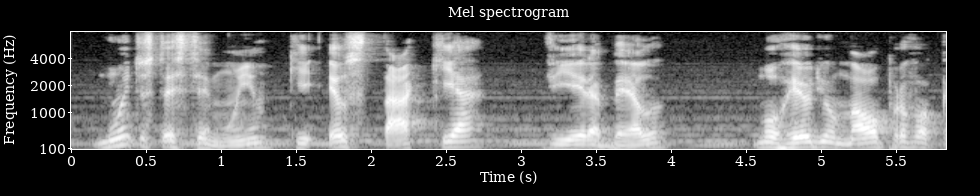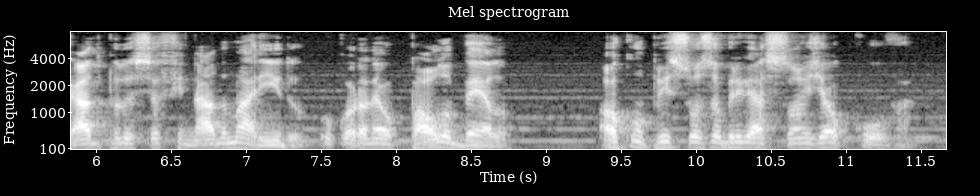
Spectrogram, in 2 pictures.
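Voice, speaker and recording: Music plays behind a man with a medium-pitched voice. His intonation is lively. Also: fairly slow pace. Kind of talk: audiobook reading.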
